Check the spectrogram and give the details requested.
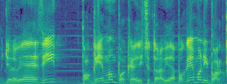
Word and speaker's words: Pokémon: no saben d de Los japoneses le dicen Pokémon con acento en la e Búscalo Búscalo si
